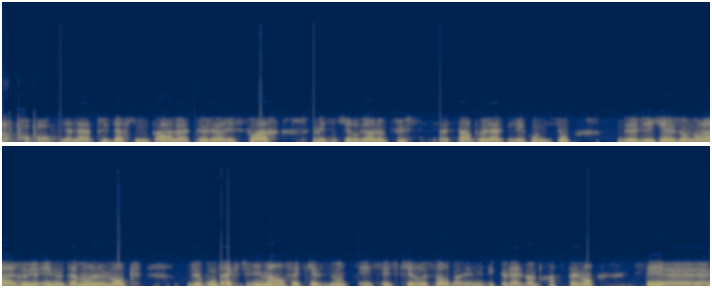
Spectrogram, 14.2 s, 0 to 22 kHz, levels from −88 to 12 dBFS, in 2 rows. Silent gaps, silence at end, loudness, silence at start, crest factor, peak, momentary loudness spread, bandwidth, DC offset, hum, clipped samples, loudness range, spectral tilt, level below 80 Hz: none; 0 s; -23 LUFS; 0 s; 14 dB; -8 dBFS; 9 LU; 4.2 kHz; under 0.1%; none; under 0.1%; 3 LU; -7.5 dB/octave; -64 dBFS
